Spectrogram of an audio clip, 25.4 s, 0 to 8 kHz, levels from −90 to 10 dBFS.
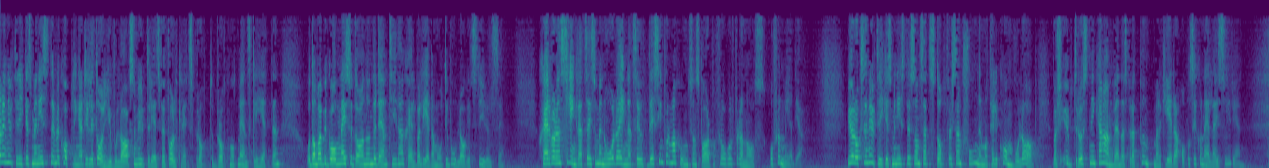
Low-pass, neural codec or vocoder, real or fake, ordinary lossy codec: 7.2 kHz; codec, 16 kHz, about 1 kbps, DyCAST, with the encoder's durations; fake; MP3, 32 kbps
